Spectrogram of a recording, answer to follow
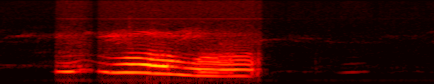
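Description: A boy's drawn-out whining cry, about a second long, its pitch sliding steadily down: a squirming protest as his ear is cleaned and tickled with a thin stick.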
